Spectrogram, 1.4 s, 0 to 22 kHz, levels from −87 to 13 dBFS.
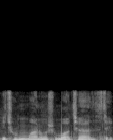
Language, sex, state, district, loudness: Bengali, male, Tripura, West Tripura, -17 LUFS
